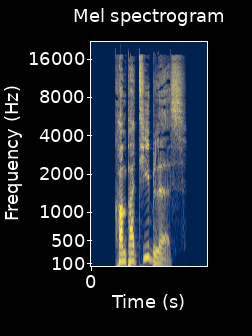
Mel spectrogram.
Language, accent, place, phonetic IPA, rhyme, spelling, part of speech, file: German, Germany, Berlin, [kɔmpaˈtiːbləs], -iːbləs, kompatibles, adjective, De-kompatibles.ogg
- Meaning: strong/mixed nominative/accusative neuter singular of kompatibel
